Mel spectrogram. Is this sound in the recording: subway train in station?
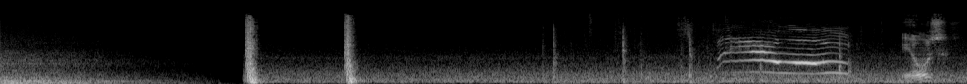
no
